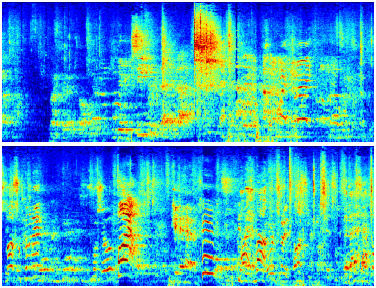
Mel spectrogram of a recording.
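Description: A young man shouts calls to teammates in an echoing concrete underpass.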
